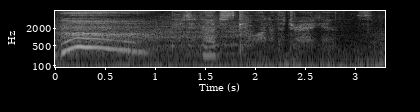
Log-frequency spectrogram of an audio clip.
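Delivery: slow, hushed disbelief; stunned whisper. Real, not acted. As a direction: whisper it in shock, slowly. Stunned at dragon being killed.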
